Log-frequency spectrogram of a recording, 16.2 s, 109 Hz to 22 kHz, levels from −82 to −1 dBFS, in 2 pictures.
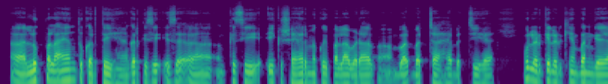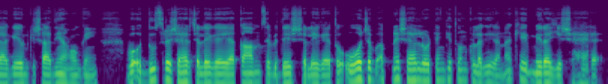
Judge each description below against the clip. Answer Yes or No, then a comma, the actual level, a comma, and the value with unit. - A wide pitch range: No, average, 3.7 semitones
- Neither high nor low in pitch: No, low, 110 Hz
